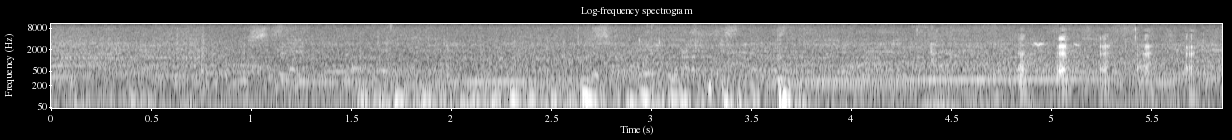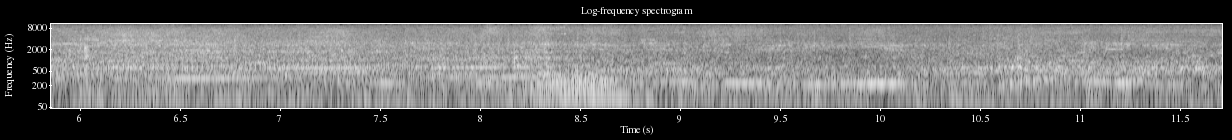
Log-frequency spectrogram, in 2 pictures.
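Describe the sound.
Car engine from a racing video game played on a PS3 drones and revs steadily as the driver throws a big car through a corner, with short sharp bursts midway. People talk over the game audio.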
